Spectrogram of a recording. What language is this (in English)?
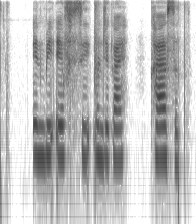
Marathi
